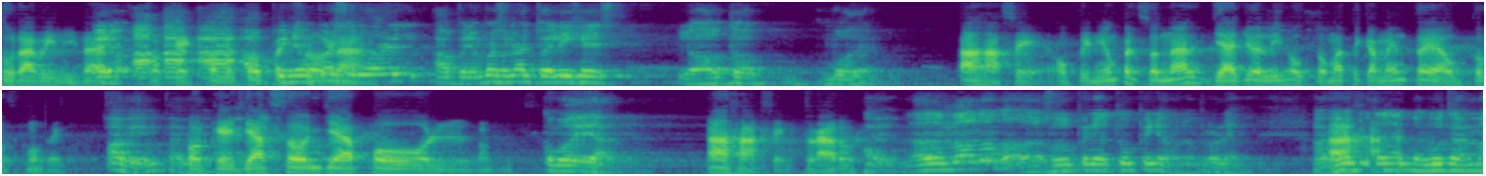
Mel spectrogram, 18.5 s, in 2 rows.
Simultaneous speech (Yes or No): Yes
